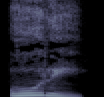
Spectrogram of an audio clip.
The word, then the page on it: ಓರಿ: Kannada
